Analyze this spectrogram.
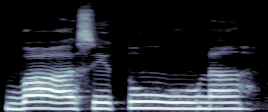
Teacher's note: تو با کو کھینچا ہم نے، تو کو کھینچا، نا کو نہیں کھینچیں گے اور سی کو نہیں کھینچیں گے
